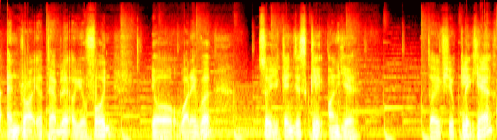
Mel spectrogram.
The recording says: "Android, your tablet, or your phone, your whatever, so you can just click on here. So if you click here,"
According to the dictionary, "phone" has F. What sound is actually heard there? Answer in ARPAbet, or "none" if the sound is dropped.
F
